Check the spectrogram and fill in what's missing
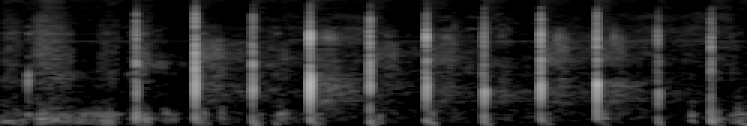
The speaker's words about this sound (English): We give a nice little golf clap.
